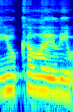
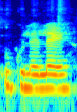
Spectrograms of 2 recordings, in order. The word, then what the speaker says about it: ukulele: That pronunciation is based off of Hawaiian pronunciation. So they pronounce their U's rather than U. It's like U. So it's ukulele. Same with, I think, in most Polynesian dialects, they speak with that kind of pronunciation.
